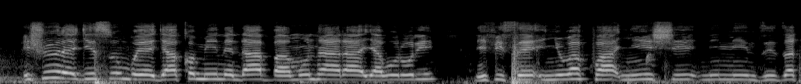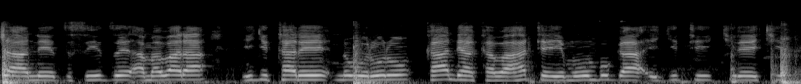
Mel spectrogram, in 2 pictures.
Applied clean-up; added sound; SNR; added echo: none; Drawer open or close; 10 dB; none.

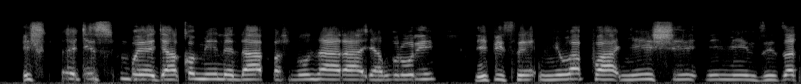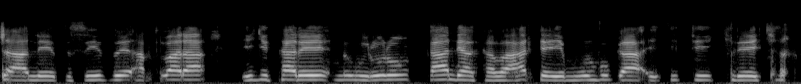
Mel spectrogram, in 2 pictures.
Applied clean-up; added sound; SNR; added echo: neural diffusion model UNIVERSE++.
